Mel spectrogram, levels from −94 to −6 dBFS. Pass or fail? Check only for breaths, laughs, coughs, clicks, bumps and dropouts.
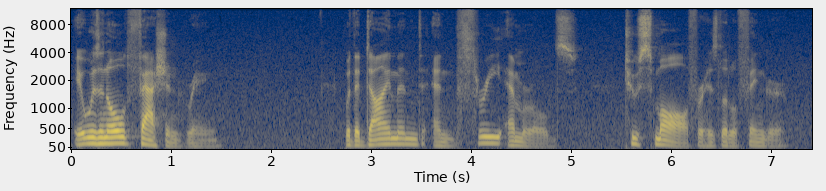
pass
